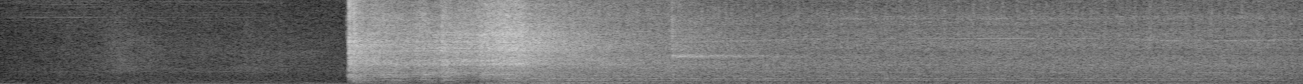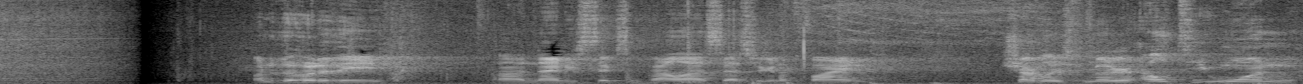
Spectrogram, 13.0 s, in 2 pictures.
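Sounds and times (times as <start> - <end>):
car engine starting and idling: 1.7 - 7.2.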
